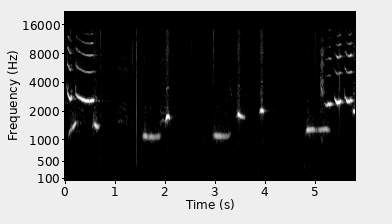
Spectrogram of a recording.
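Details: Young pied butcherbird singing at very high pitch: a run of pure, ringing whistled notes at varied pitches, some held and some short, spaced by brief pauses, rich overtones above the notes.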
